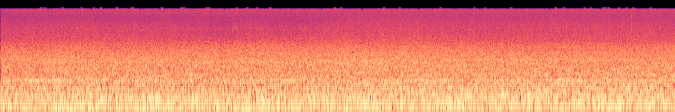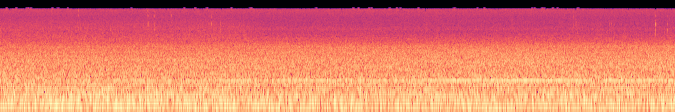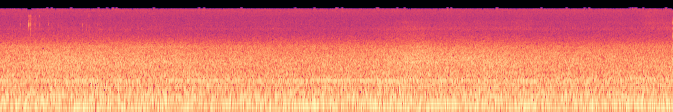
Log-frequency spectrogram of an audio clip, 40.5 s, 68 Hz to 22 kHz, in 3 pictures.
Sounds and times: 0.0s traffic 40.4s

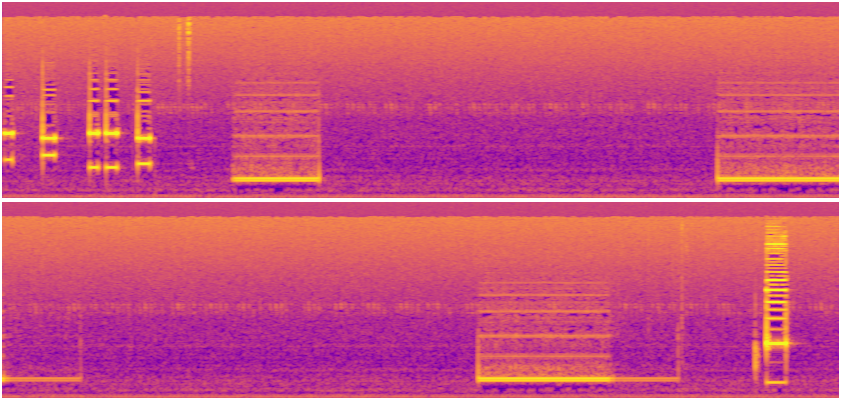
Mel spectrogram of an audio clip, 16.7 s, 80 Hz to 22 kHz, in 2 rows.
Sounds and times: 2.3s Phone dialing 3.2s
7.2s Phone dialing 8.4s
13.2s Phone dialing 14.4s

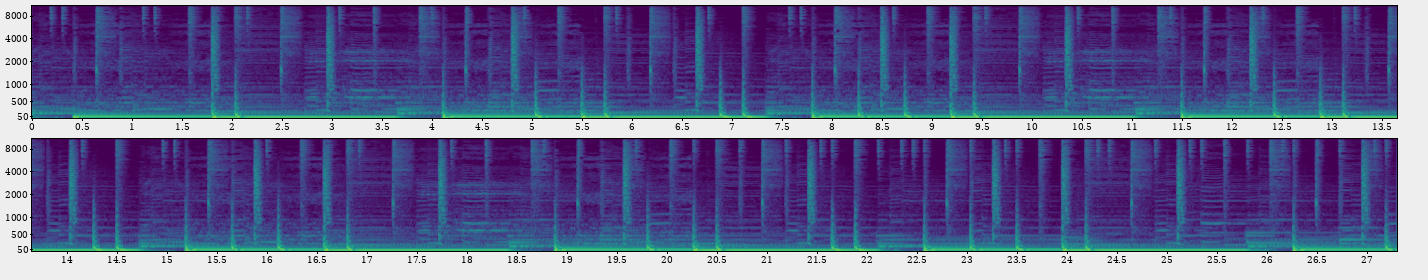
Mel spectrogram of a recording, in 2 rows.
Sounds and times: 0.0s bass 27.3s
0.0s guitar 27.3s
1.8s snare 3.2s
4.8s snare 5.1s
6.2s snare 7.0s
6.8s kicks 9.6s
8.0s snare 10.6s
12.2s snare 12.5s
13.6s snare 14.3s
14.2s kicks 17.0s
15.4s snare 18.0s
19.6s snare 20.2s
21.0s snare 27.3s
21.6s kicks 24.4s

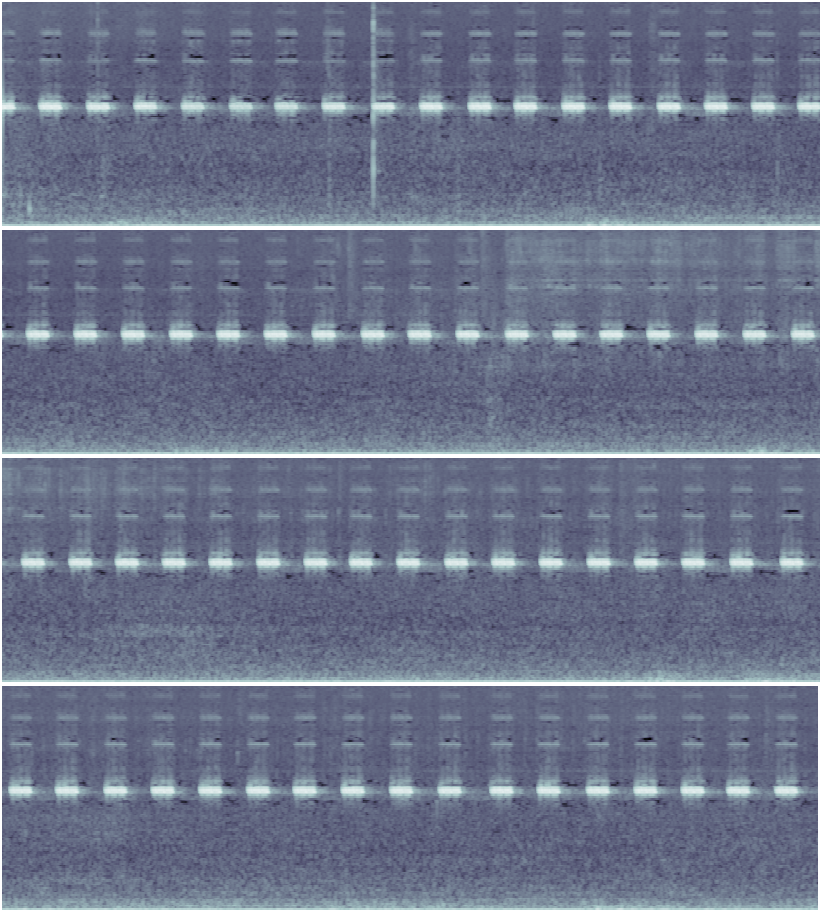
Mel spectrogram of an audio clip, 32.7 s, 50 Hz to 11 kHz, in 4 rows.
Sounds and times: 0.0s cricket 32.7s

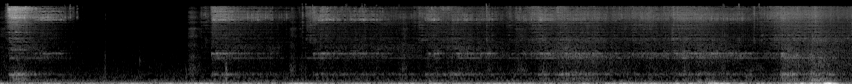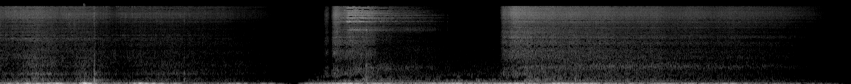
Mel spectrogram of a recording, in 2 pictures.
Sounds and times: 0.0s Salt poured into metal and glass receptacles 0.8s
1.9s Salt poured into metal and glass receptacles 11.2s

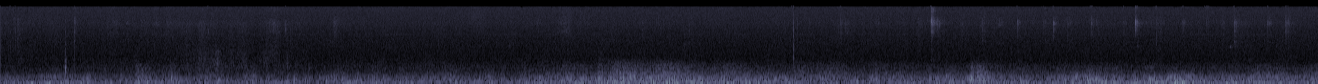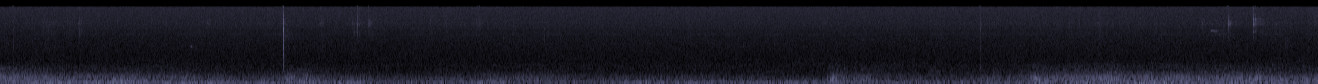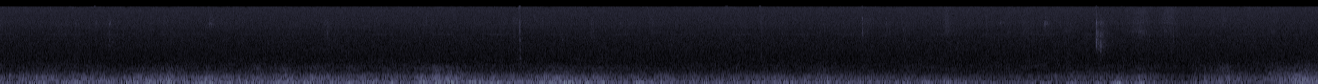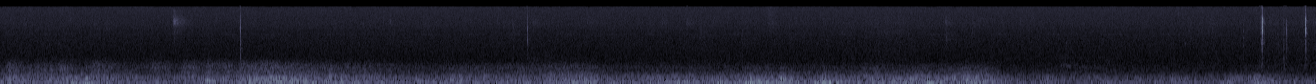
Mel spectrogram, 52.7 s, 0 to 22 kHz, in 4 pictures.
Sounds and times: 0.0s Gentle rain 52.7s
0.0s non-stop thunders 52.7s

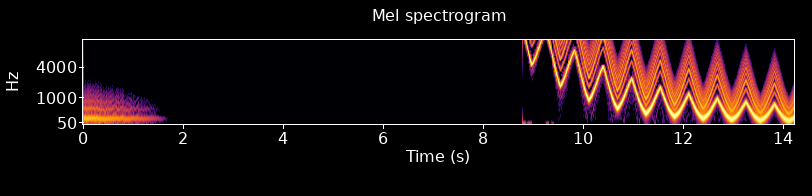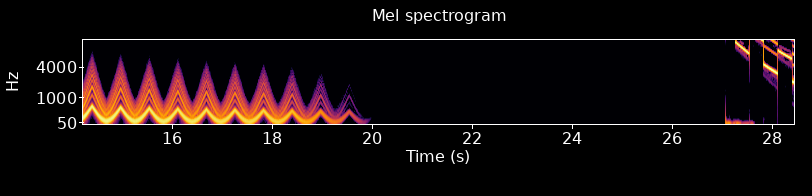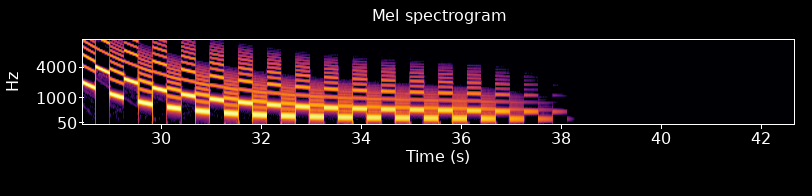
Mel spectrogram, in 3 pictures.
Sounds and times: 8.8s bleeps and sweeps 10.2s
27.1s bleeps and sweeps 29.6s

